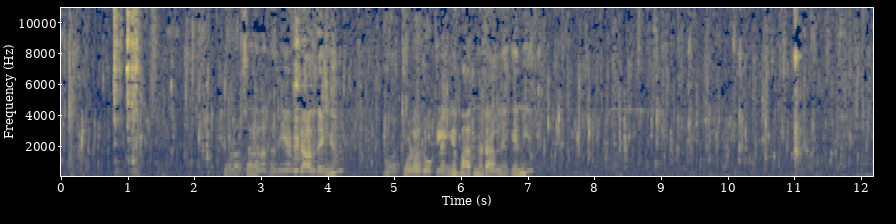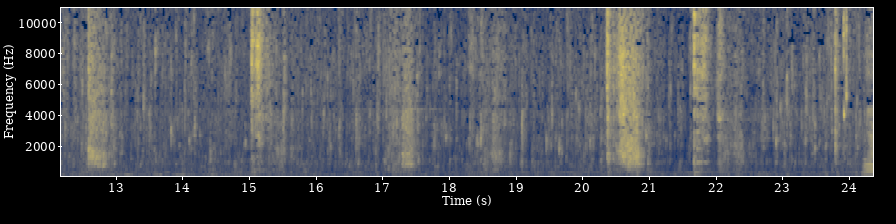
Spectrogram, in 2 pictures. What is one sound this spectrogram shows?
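A metal spoon scrapes and stirs through thick curry in a metal wok.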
